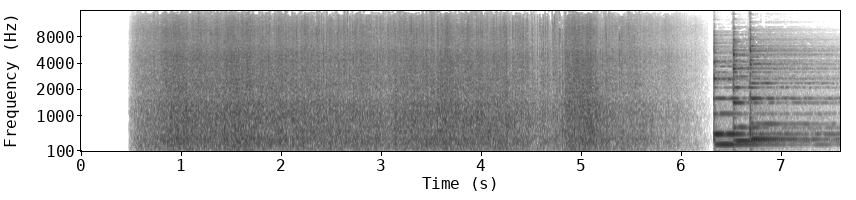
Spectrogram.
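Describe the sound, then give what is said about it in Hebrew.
Steady rain patters against a glass window, a dense continuous hiss of drops lasting several seconds, followed by a short bright electronic chime. “זה היה גשם הפוגע בחלון זכוכית.”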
